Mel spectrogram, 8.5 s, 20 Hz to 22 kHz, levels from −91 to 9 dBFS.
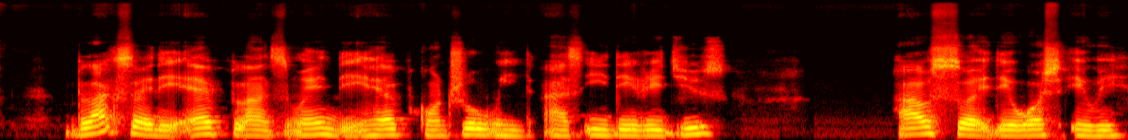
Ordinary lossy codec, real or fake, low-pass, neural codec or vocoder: none; fake; none; autoencoder, 48 kHz, 128 numbers a frame, DAC-VAE, trained on Japanese speech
